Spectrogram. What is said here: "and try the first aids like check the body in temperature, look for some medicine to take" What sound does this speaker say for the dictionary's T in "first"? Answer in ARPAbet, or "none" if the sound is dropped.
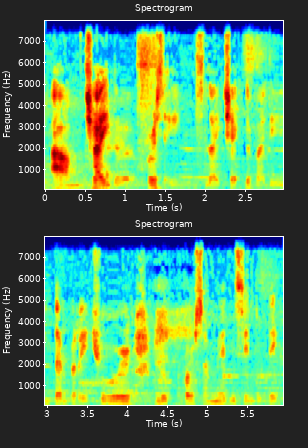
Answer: T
